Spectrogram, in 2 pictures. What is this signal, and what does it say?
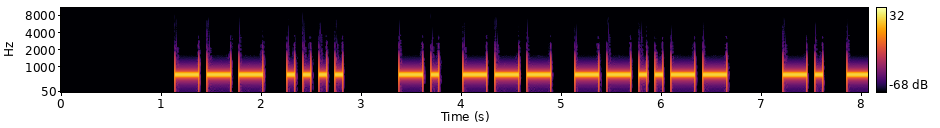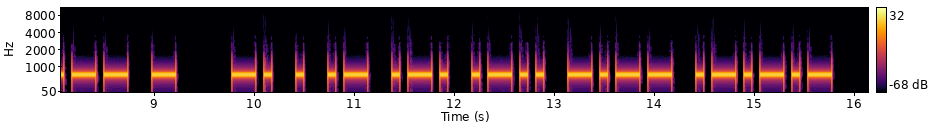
Morse code, heard as a keyed tone, about 15 wpm, 700 Hz. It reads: OH NO, NOT NEARLY.
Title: Sentences from Top 1300 Words 15wpm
